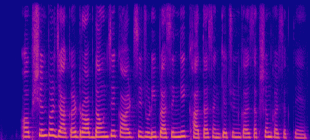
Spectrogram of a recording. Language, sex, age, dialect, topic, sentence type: Hindi, female, 25-30, Hindustani Malvi Khadi Boli, banking, statement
